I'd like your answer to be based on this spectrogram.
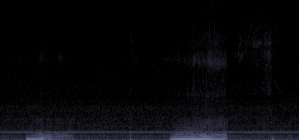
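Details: A sleeping cat gives two drawn-out, tonal, whistling-hum breaths a few seconds apart over a faint, steady electrical hum. Snoring.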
